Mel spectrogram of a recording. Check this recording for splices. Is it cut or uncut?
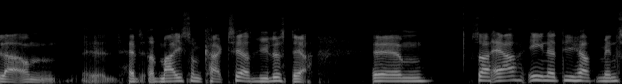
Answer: cut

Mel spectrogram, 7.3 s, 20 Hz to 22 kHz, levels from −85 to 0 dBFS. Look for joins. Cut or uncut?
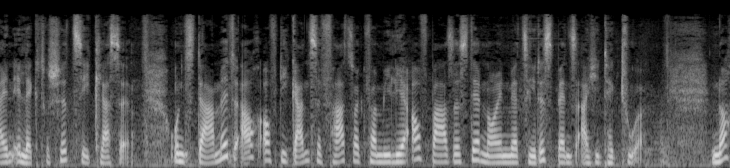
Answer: uncut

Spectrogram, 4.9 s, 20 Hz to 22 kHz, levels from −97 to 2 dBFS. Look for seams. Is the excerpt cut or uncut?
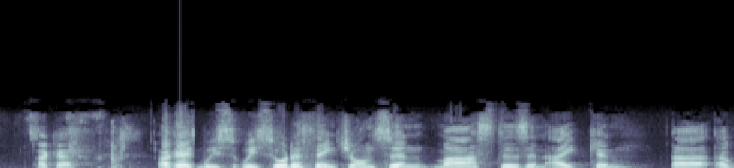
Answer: cut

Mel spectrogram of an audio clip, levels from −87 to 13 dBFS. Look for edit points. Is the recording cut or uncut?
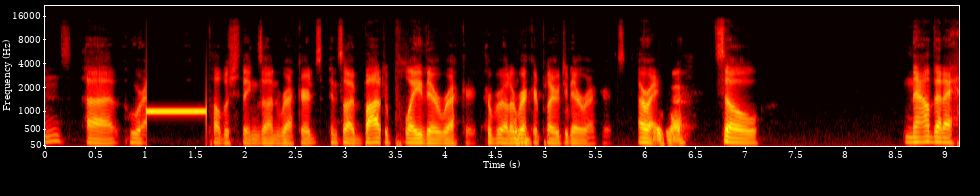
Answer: cut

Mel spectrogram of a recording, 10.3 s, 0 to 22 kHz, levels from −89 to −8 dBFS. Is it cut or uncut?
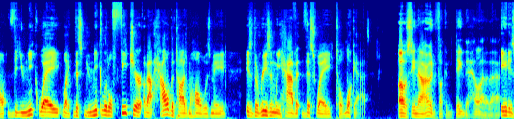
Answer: uncut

